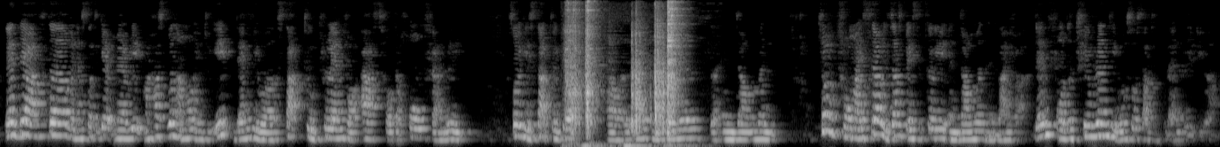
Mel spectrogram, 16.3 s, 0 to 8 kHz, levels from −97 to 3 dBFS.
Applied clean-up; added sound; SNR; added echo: classical method WPE with log-MMSE.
